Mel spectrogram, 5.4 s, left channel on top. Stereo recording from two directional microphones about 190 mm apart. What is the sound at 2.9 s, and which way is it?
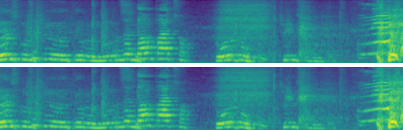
Speech, centre (ahead or behind).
